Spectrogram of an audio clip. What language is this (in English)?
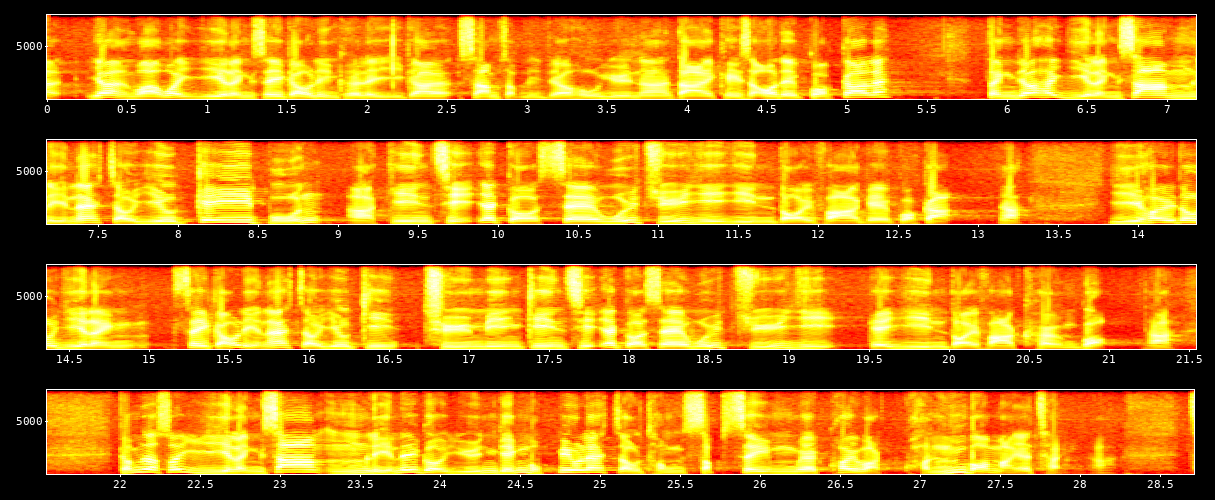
Cantonese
